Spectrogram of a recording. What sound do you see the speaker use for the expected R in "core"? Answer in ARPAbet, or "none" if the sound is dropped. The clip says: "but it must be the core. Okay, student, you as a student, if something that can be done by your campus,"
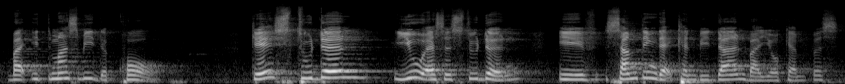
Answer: L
